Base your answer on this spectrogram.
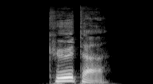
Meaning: dog, pooch, cur
- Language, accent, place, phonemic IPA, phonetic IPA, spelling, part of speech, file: German, Germany, Berlin, /ˈkøːtər/, [ˈkʰøː.tɐ], Köter, noun, De-Köter.ogg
